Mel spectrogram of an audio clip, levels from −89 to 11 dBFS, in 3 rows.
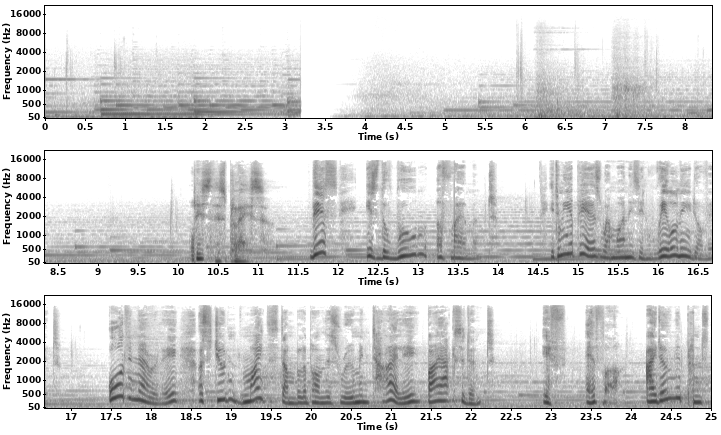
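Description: The audio has compressed frames skipped at 8.15, 10.2, 13.45 and 24.78 s. Each jump drops roughly 100 to 300 ms, which fits missing or rejected frames of about 93 ms.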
